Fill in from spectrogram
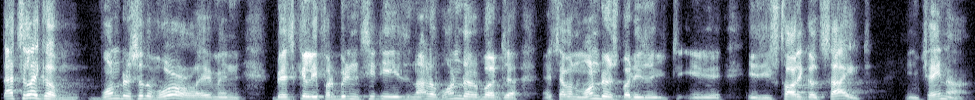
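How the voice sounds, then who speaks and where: Halting man, slightly high voice. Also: gravelly. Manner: halting, searching for words. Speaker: interview co-host.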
